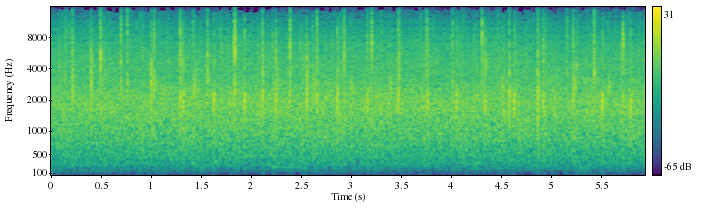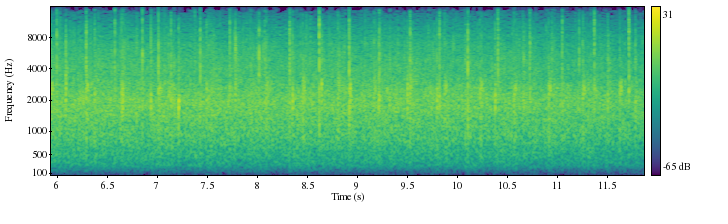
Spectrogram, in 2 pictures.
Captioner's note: applause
